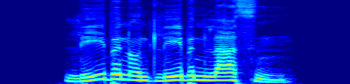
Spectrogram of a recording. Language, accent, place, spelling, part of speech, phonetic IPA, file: German, Germany, Berlin, leben und leben lassen, phrase, [ˈleːbn̩ ʊnt ˈleːbn̩ ˈlasn̩], De-leben und leben lassen.ogg
- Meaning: live and let live (be tolerant)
